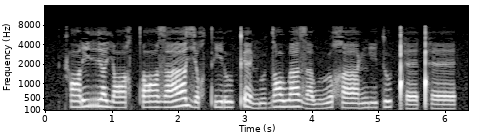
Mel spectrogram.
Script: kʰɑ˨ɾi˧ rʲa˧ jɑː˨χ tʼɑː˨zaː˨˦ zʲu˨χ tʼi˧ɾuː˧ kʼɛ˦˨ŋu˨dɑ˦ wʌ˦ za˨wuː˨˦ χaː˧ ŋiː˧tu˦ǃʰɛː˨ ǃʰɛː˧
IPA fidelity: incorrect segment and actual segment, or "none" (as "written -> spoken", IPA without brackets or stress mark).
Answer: ʌ˦ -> a˦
